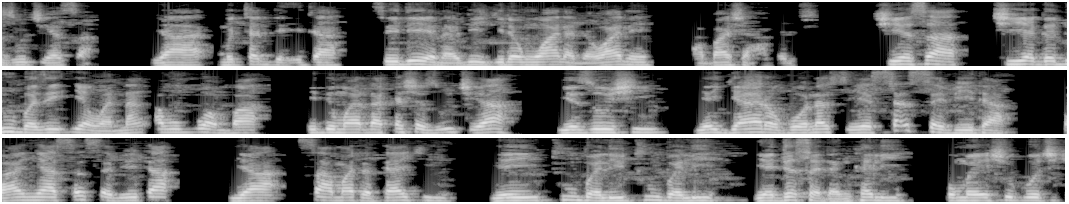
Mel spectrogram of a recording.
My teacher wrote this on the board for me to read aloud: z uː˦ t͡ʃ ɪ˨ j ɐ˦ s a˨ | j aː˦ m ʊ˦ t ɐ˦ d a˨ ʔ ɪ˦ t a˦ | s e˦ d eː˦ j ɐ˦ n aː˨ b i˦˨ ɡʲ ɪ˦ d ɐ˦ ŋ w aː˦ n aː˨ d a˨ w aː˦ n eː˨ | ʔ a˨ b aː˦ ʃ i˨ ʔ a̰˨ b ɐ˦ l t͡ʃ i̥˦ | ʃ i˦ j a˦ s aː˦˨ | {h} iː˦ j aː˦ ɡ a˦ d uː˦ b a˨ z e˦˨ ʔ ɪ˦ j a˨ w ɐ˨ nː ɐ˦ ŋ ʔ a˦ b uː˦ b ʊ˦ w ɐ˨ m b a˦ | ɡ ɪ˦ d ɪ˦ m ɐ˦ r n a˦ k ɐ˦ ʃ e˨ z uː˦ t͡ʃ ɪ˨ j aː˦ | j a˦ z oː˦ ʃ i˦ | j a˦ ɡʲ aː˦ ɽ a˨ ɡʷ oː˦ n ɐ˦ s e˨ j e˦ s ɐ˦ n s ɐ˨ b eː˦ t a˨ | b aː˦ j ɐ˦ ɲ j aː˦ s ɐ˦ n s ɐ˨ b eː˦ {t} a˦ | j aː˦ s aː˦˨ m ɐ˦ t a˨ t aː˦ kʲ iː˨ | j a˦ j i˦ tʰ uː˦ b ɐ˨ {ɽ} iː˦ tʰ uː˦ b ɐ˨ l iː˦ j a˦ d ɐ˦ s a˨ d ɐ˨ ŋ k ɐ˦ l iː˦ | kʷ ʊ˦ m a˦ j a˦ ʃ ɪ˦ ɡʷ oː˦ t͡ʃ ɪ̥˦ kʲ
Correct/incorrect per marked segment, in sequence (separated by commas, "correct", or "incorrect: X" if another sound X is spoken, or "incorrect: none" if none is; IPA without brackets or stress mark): incorrect: ʃ, correct, incorrect: l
